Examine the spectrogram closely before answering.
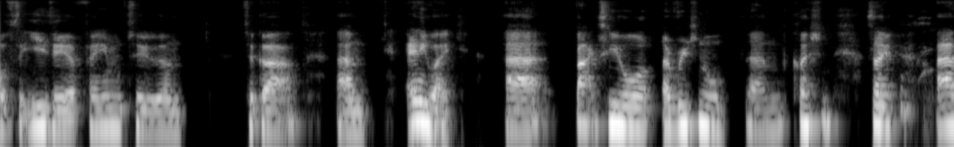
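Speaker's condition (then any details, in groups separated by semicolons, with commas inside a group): Cerebral palsy; from birth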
